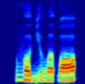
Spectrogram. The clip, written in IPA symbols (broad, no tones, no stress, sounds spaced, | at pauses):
v o bʲ u β ɤ ɓ ɔ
